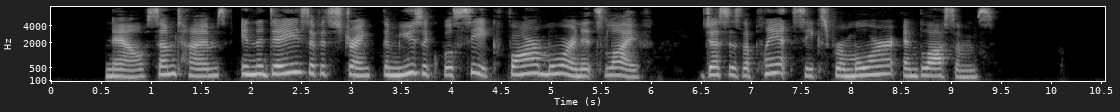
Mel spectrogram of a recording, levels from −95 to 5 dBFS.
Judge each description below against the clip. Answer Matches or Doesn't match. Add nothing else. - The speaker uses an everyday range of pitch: Matches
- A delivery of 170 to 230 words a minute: Doesn't match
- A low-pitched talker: Doesn't match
